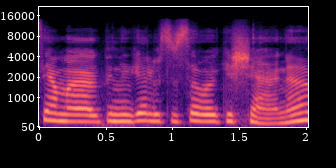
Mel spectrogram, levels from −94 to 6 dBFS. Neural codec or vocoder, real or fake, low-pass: codec, 44.1 kHz, 7.8 kbps, DAC; fake; 14.4 kHz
